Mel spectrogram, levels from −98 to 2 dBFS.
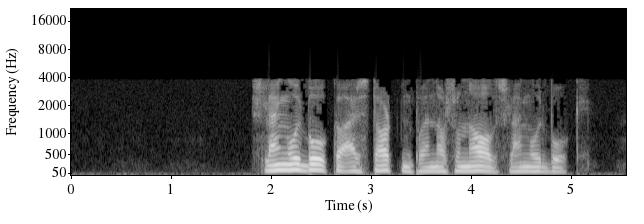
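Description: Speech over telephone-band coding, with no audible faults.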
